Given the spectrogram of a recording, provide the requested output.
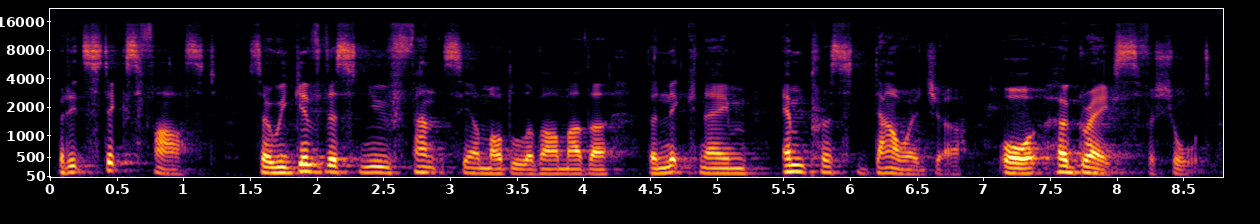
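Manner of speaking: a lively, engaged reading of her own book; reading aloud. A narrator's reading. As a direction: read the passage to the listener with relish. Reads a book passage aloud.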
